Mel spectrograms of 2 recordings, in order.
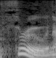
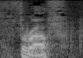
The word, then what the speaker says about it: through: You know, people can correct me if they want, but you look at it and you go through. Now, I know that when T-H-R-O-U-G-H isn't pronounced thruff or throw. I know it's pronounced through, but that's because I speak English and I learned that.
